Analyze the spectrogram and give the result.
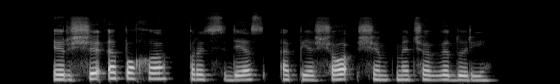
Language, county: Lithuanian, Utena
